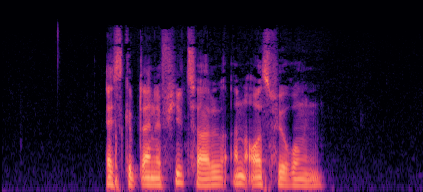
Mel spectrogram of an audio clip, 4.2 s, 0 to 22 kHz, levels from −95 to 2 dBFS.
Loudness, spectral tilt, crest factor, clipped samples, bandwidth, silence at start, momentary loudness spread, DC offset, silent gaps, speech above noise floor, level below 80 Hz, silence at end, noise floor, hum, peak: -20 LUFS; -5.5 dB/octave; 20 dB; under 0.1%; 13.5 kHz; 1.05 s; 8 LU; under 0.1%; none; 53 dB; -50 dBFS; 1 s; -73 dBFS; none; -2 dBFS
